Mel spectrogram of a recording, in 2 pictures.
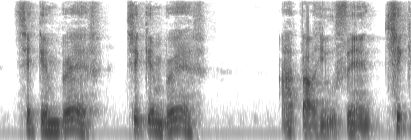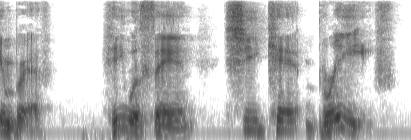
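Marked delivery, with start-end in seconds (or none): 0.2-2.1 put-on thick, laid-on Spanish accent, pitched up. Retelling what a man kept saying: imitating a real deep accent. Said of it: "He had a real deep accent".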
